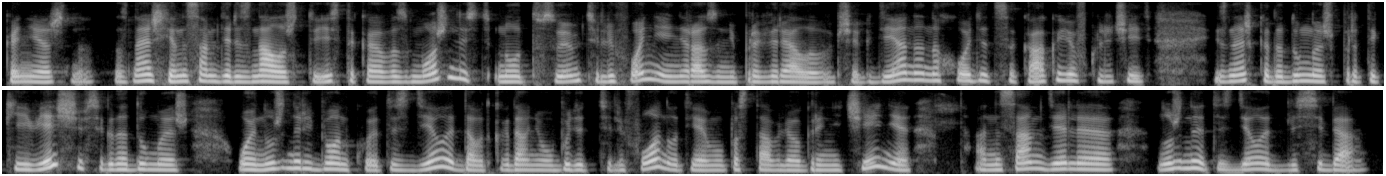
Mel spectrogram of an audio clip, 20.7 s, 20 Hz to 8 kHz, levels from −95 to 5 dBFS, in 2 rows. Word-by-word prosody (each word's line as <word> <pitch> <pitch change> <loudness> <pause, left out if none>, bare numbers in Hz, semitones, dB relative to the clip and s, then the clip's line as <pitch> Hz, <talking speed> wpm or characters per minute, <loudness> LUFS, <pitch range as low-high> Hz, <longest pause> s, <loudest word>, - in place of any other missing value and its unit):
Конечно. 180 -1 -1
Ну, - - -2
знаешь, 210 +4 +3
я, 200 - +6
на 200 - +4
самом 200 -2 +1
деле, 190 -2 +3
знала, 185 -1 +6
что 180 - -7
есть 195 +1 -1
такая 185 -1 0
возможность, 210 - 0
но 190 0 +3
вот 190 +1 -2
в - - -13
своеём 195 +4 +1
телефоне 215 +5 0
я 190 - +2
ни 190 - 0
разу 190 -1 +2
не 180 0 -2
проверяла 185 -1 +1
вообще, 170 0 -7
где 185 +4 -1
она 245 0 +3
находится, 220 -1 -1
как 200 - -1
её 225 -2 +2
включить. 195 - -5 0.5
И - - -4
знаешь, 210 +4 +1
када 190 -3 0
думаешь 205 0 +1
про 200 -3 -5
такие 190 +1 -2
вещи, 250 - +3
всегда 195 -3 0
думаешь: 185 -2 0 0.3
"Ой, 195 -1 +4
нужно 225 +6 +2
ребёнку 205 -4 +1
это 170 +3 -4
сделать, 205 - +1
да. - - 0
Вот 165 -1 -5
когда 180 0 -1
у - - -1
него 175 -1 -3
будет 180 -1 -2
телефон, 205 - 0
вот 180 - -3
я 175 - +1
ему 170 0 -3
поставлю 175 -2 -2
ограничение". 180 - -1 0.5
А 200 - -4
на 185 0 0
самом 215 +3 0
деле 200 -2 +3 0.3
нужно 235 +6 +2
это 210 - 0
сделать 190 - -1
для 175 +1 -6
себя. 180 -2 -3
190 Hz, 185 wpm, -22 LUFS, 180-210 Hz, 0.5 s, я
